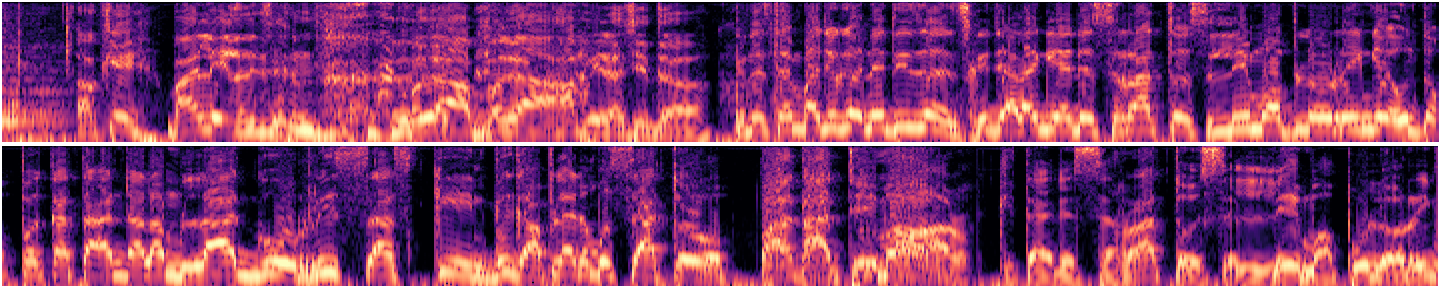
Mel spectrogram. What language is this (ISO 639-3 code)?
msa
